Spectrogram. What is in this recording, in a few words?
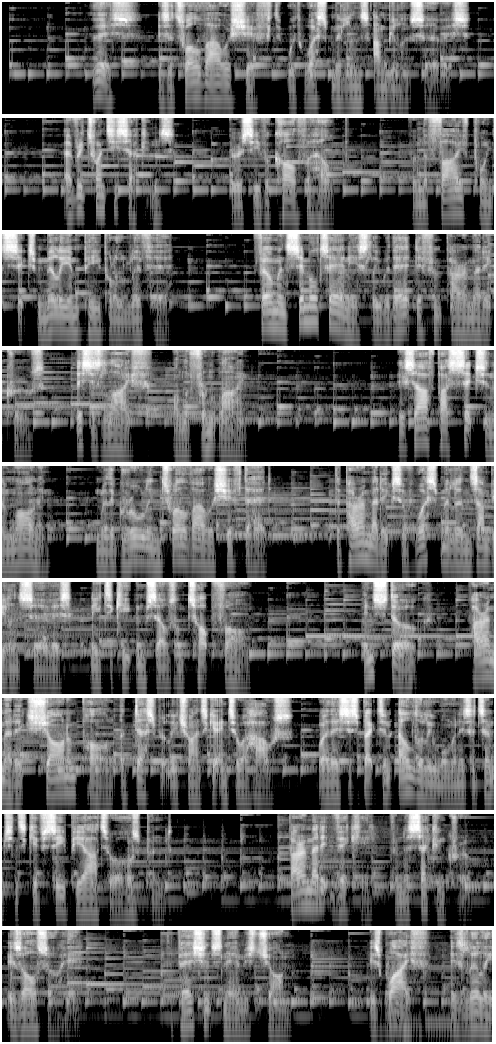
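NARRATIVE - Documentary - Yorkshire; 999 Documentray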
